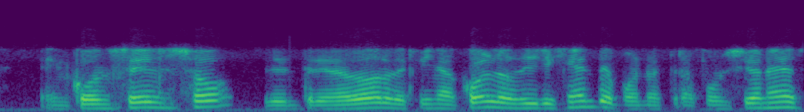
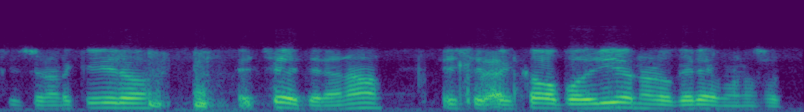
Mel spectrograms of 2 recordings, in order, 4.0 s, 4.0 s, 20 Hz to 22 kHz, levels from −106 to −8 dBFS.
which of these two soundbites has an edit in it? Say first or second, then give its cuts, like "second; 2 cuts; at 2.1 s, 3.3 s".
first; 1 cut; at 1.3 s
